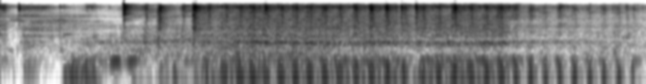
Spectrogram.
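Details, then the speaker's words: Honda Beat fuel-injected scooter with a broken spark plug and a leaking plug cap: even after a new plug it runs lumpy with an uneven, stumbling beat of about three pulses a second; the misfire comes from the cap leaking spark. "hidup tetapi merebet kan kalau dicas lebih lebut lagi"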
